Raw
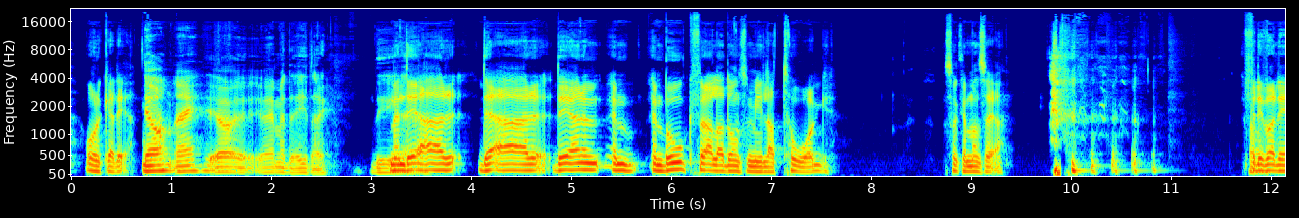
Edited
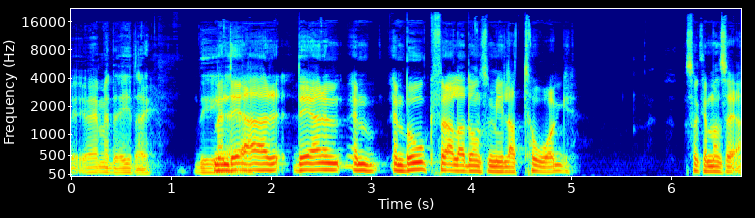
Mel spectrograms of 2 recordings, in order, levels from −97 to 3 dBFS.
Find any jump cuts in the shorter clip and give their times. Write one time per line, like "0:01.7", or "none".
0:02.2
